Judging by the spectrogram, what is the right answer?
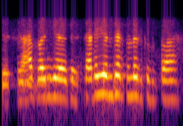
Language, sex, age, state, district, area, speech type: Tamil, female, 60+, Tamil Nadu, Coimbatore, rural, conversation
